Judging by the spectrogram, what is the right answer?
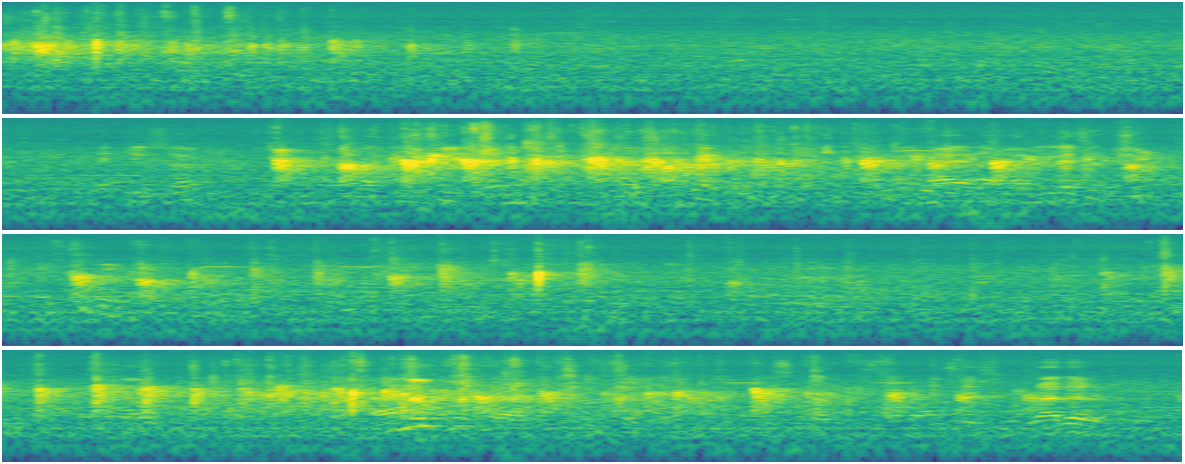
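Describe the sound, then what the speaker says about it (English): An audience at a Jakarta–Mumbai conference applauds in two swelling bursts over a steady room murmur, with a voice speaking between and around the claps. "Please give a warm round of applause."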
